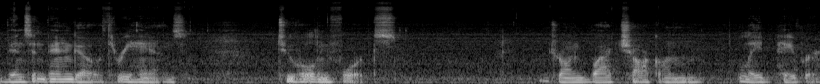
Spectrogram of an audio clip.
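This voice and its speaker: Soft-spoken man at fairly low pitch, monotone and flat, very slow in pace, with noticeable background noise. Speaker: audiobook reader. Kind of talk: reading aloud.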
